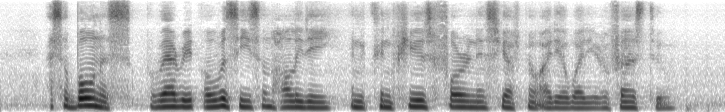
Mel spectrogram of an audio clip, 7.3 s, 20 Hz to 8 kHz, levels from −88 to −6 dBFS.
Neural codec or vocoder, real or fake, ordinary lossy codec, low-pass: codec, 16 kHz, 0.9 kbps, LongCat-Audio-Codec; fake; none; none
